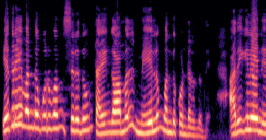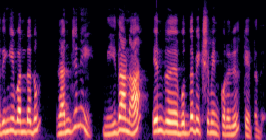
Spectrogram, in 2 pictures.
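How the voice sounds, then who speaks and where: High-voiced woman narrating a novel. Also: lively intonation, measured pace, warm tone, dry recording, dull audio. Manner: dramatic, posing rhetorical questions. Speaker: audiobook narrator.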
